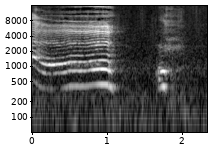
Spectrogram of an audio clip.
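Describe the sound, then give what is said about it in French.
A baby in a bedroom wails in one long, high, strained cry that breaks off, followed after a short pause by a brief second sob, with no talking. “Et on avance vers les pleurs.”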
